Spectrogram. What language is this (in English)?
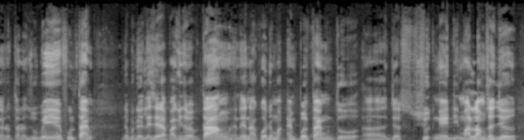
Malay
